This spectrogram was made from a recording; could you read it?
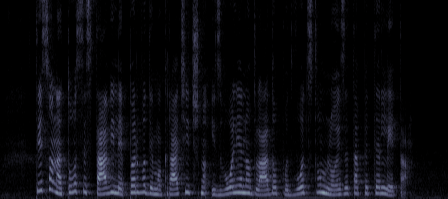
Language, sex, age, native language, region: Slovenian, female, 30-49, Slovenian, Zasavska region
